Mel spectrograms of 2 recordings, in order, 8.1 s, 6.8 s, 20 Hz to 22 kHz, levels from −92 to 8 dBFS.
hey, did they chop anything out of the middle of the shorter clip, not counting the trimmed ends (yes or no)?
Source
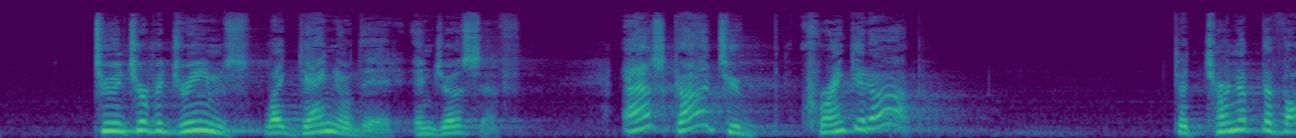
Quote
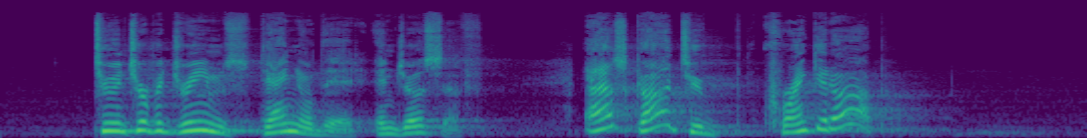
yes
